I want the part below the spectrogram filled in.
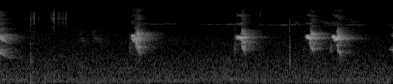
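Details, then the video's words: A blackbird visiting for persimmons and settling for passion fruit gives a few scattered raspy notes, including a close pair of harsh squawks, separated by quiet gaps of about a second. "Melro Cantando"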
